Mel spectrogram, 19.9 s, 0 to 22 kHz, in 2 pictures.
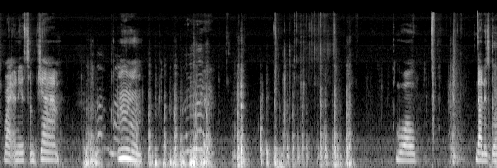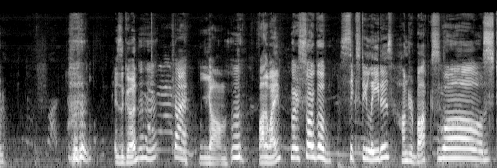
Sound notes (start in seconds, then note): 4.0 rattling; 11.3 chuckles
